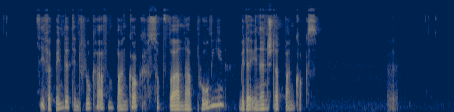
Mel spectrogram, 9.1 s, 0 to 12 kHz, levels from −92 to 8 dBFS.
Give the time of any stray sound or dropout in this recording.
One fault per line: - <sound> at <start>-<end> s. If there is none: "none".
- laugh at 7.7-8.0 s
